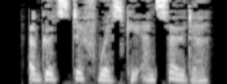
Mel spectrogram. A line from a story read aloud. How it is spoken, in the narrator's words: I replied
